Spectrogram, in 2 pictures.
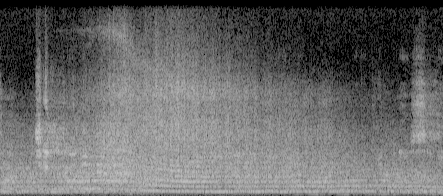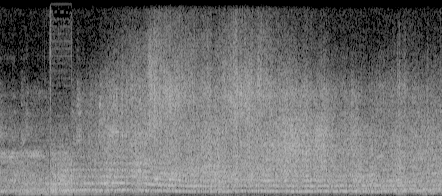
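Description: Racing car engines scream at high pitch as cars speed past, the pitch gliding down as they go by.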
